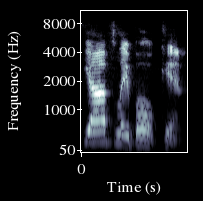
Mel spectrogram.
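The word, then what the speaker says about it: Gävlebocken: It's not pronounced the same way it's spelled because it's Swedish.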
